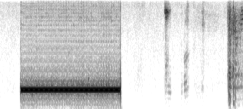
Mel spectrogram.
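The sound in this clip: A telephone rings while a call goes through: a single steady, mid-pitched ringing tone lasts about two seconds, then cuts off, followed by silence and a few brief, faint voice fragments.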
